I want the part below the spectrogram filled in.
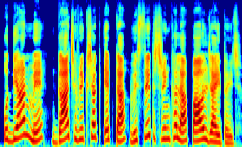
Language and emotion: Maithili, neutral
